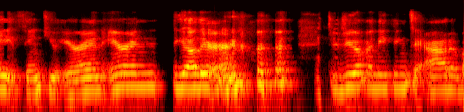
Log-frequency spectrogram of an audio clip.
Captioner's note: laughs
